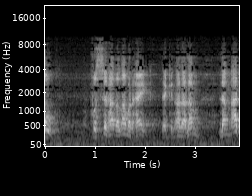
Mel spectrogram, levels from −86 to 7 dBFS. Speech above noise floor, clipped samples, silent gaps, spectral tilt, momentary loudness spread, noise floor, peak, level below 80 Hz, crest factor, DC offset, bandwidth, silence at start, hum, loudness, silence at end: 30 dB; under 0.1%; none; 0.5 dB/octave; 12 LU; -48 dBFS; -2 dBFS; -60 dBFS; 18 dB; under 0.1%; 10 kHz; 0 s; none; -17 LUFS; 0 s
